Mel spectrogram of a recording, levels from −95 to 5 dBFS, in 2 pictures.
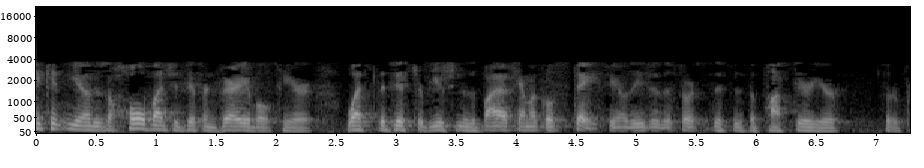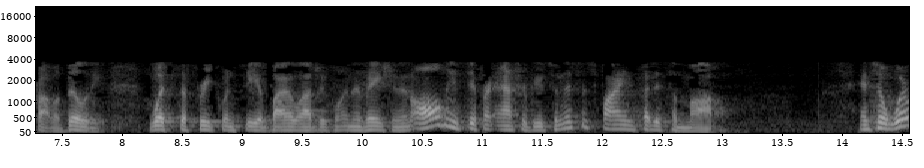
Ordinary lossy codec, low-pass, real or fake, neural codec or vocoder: MP3, 16 kbps; 3.6 kHz; fake; codec, 44.1 kHz, 7.8 kbps, DAC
